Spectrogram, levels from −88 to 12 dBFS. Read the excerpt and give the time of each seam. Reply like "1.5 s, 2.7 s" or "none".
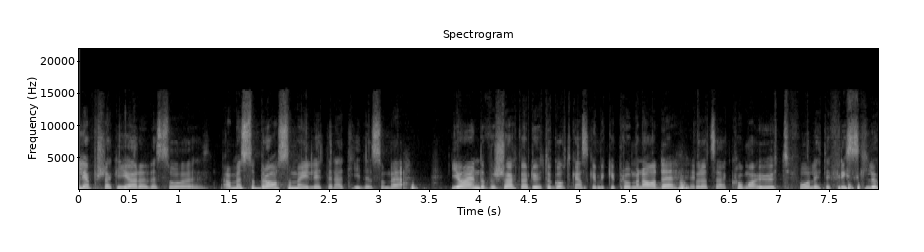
3.6 s, 6.1 s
